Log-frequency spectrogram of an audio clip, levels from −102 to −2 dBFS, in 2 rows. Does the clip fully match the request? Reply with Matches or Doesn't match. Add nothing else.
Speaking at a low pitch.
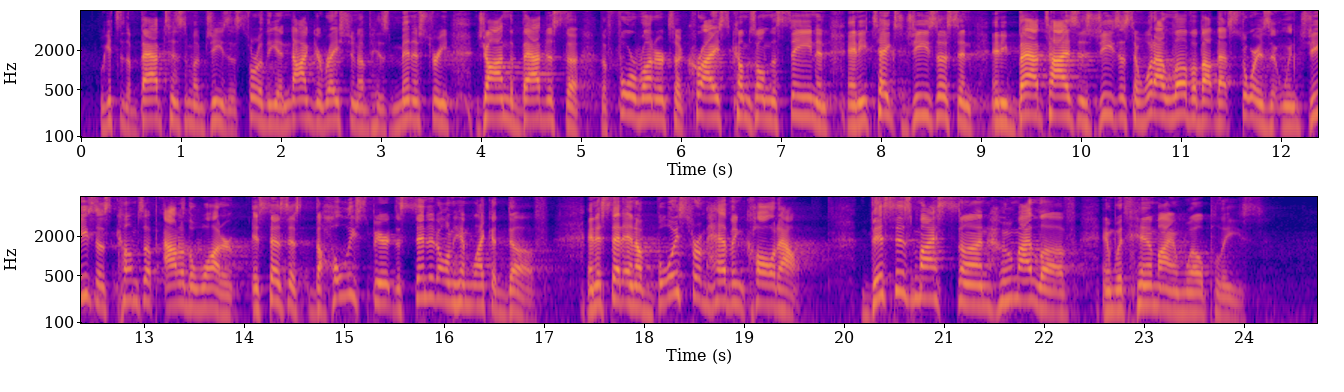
Doesn't match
